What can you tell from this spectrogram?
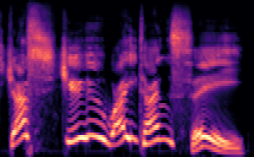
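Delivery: a drawn-out, knowing Mister Fox. Acted. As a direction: clever fox leader, pleased with himself.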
